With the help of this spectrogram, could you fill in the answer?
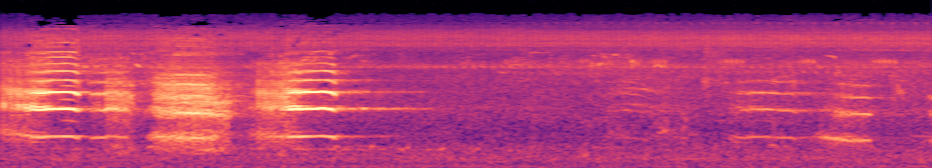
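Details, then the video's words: Plaintive, creaky squawks of Red-tailed Black Cockatoos in woodland of the Atherton Tablelands, Queensland, northern Australia; three long harsh calls in quick succession, then fainter distant squawks answering later. "Red-tailed Black Cockatoo Calls & Sounds"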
